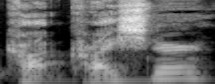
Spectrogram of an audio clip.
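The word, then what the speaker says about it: Kreischer: can alchemy and yesterday he spoke to Bert Chrysner, that's how you pronounce it, the other comedian, sure.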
